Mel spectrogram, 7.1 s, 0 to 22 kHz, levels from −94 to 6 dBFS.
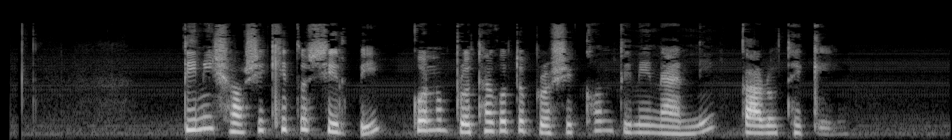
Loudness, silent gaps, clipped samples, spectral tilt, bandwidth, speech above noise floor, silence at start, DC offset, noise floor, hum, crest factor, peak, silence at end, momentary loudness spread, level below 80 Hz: -22 LUFS; none; under 0.1%; -4.5 dB/octave; 11.5 kHz; 37 dB; 1.4 s; under 0.1%; -58 dBFS; none; 20 dB; -2 dBFS; 0.9 s; 11 LU; -72 dBFS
